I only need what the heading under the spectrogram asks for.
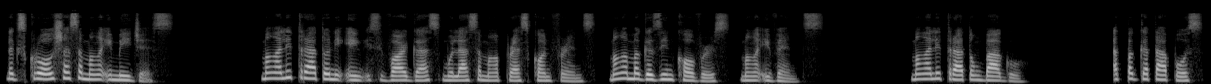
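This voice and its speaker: A woman's voice: mid-range voice, darkish tone, no room sound, studio quality. A woman narrating a scripted love story in a solemn, suspenseful, dramatic manner.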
